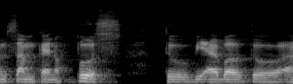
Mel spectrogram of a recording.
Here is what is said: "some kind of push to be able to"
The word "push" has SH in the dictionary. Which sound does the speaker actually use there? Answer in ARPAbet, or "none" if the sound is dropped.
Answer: S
